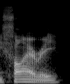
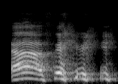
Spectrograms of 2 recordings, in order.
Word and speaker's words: Fairy: Fairy liquid, which is interesting because in Spanish pronunciation, you say fiery. Fairy. But we say fairy because fairy is other in Spanish.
